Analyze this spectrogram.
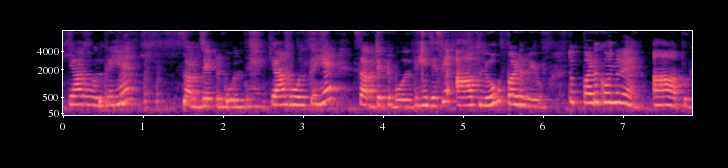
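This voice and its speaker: High-voiced woman teaching in an echoey room. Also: moderate pace. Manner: drills students with repeated questions and answers. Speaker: English teacher. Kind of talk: classroom-style spoken lesson. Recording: echoey room with faint noise.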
